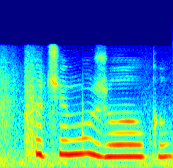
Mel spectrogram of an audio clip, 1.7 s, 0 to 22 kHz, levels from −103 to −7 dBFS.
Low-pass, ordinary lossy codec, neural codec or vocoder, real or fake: 7.2 kHz; none; codec, 16 kHz in and 24 kHz out, 1 kbps, XY-Tokenizer; fake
